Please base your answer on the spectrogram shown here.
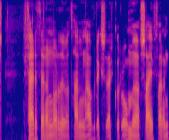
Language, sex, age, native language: Icelandic, male, 20-29, Icelandic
